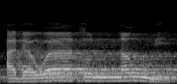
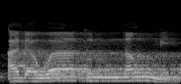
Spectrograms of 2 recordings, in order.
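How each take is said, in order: No difference in how they are said.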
